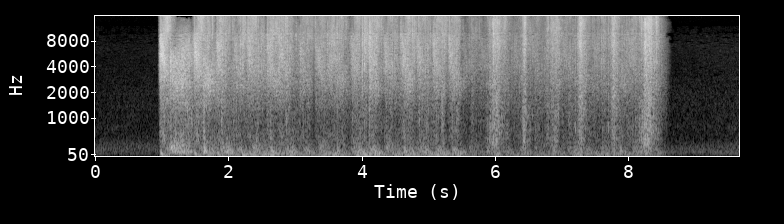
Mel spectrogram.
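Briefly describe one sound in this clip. Earth and rocks rumble and crumble loudly as the ground breaks open.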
